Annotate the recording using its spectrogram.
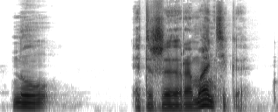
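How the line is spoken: Uncertain objection. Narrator (Russian): неуверенно возразила Ария

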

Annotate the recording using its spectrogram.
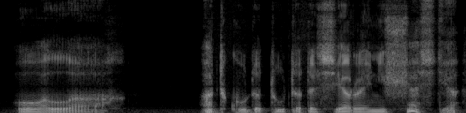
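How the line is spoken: Muttered under breath. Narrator (Russian): буркнул себе под нос Насреддин

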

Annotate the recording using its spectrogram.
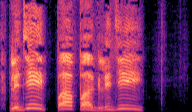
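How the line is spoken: Shrieking, shouting. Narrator (Russian): Лора взвизгнула и закричала

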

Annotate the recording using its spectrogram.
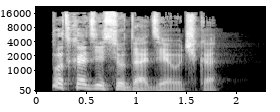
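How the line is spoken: Mocking announcement. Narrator (Russian): насмешливо объявил

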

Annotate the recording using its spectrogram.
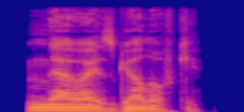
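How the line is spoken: Absent-minded grumble. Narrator (Russian): рассеянно буркнул он

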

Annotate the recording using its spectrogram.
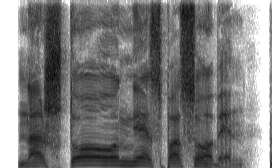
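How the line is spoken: Shouting. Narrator (Russian): закричал начальник полиции

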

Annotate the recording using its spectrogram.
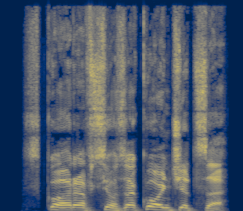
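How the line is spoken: Shout. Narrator (Russian): выкрикнул Леня

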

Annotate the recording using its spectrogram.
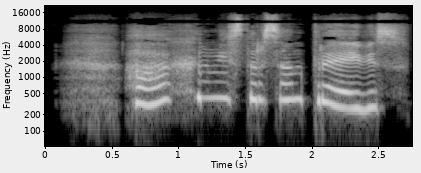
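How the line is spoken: Cooing. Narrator (Russian): проворковала она

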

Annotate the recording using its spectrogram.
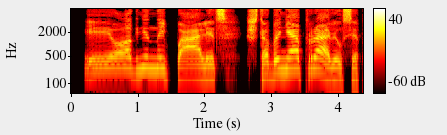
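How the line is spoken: Groaning, barely alive. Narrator (Russian): простонал змей, едва живой после битвы

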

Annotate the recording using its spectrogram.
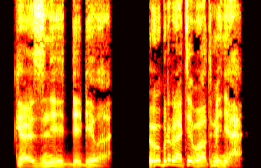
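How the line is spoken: Roar. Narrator (Russian): взревел он

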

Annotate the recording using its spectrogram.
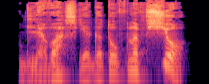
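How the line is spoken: Exclaimed. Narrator (Russian): воскликнул я

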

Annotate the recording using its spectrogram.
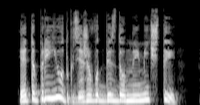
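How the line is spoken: Proud reply. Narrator (Russian): с гордостью ответил майстер Нилс, хмыкнул

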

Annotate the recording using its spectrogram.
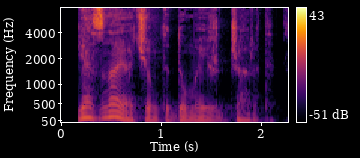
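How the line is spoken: Soft. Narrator (Russian): сказала мягко Амели

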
